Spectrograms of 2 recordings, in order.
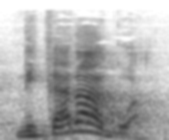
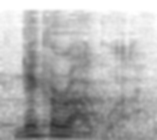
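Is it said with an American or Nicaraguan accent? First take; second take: Nicaraguan; American. First: It is said in a Nicaraguan accent. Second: It is said in an American accent.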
